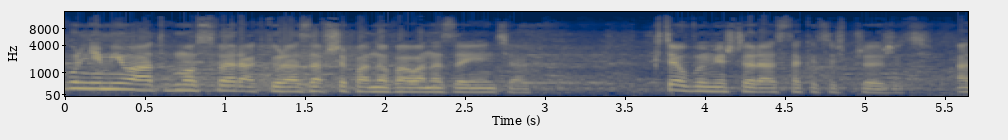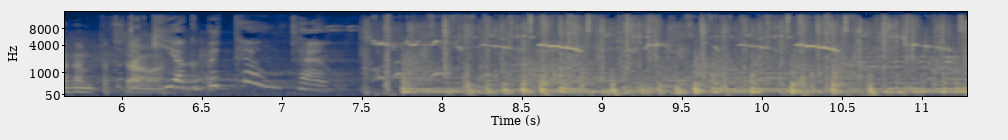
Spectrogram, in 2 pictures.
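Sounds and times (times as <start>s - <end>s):
speech: 0.0s - 3.1s, 3.7s - 8.8s
faint high chirping whistles: 7.5s - 11.2s
horse hooves clip-clopping: 7.5s - 11.2s.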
